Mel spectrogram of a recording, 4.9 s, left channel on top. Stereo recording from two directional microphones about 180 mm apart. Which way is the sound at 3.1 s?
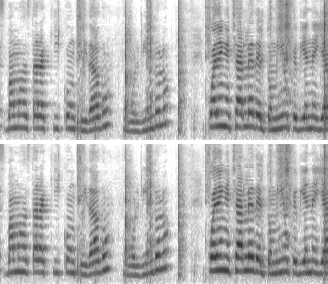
35° right (ahead or behind).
